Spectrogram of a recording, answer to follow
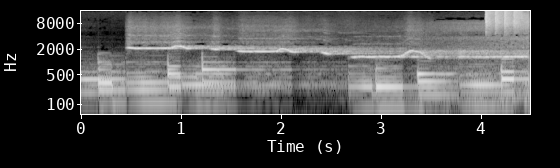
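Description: Electronic dance track intro: short sustained chord notes change every half second or so. From about half a second in, a high, pure single-note melody enters, stepping downward in pitch with small slides between notes.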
